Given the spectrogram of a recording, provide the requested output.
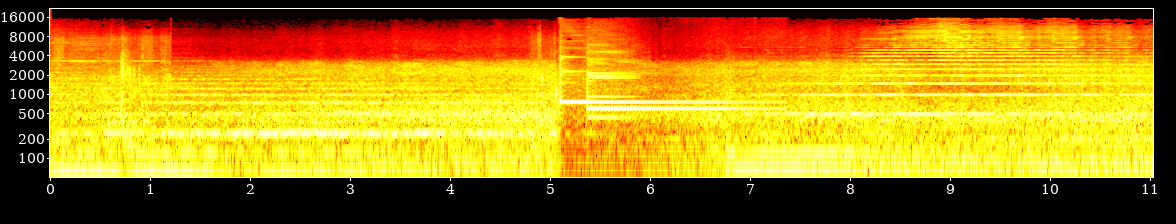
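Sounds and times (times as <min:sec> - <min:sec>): dark suspense drone: 0:00.0 - 0:11.0
loud bell-like chime: 0:05.1 - 0:07.3.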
